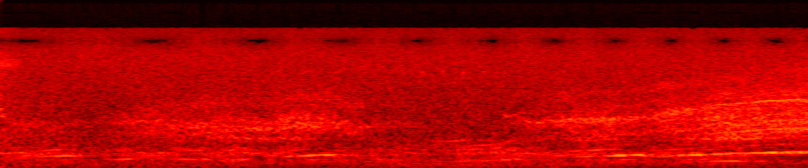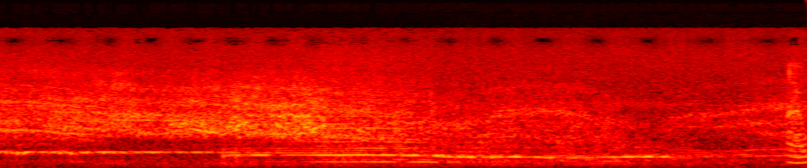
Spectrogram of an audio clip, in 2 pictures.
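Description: A GT Sport car slides around Suzuka, engine revving hard while tyre squeal and skidding build and swell toward the end, a continuous loud drift run with no voices.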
